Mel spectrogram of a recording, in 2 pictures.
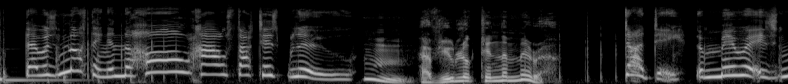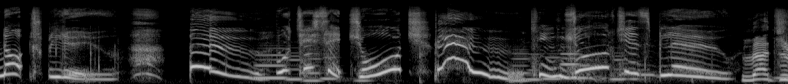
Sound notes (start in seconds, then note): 9.1 gasps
